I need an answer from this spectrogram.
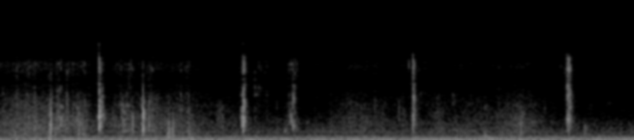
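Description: A person chewing a mouthful of burrito with the mouth closed, with a few short, sharp wet mouth clicks. Under it runs a steady low hum inside the car.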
